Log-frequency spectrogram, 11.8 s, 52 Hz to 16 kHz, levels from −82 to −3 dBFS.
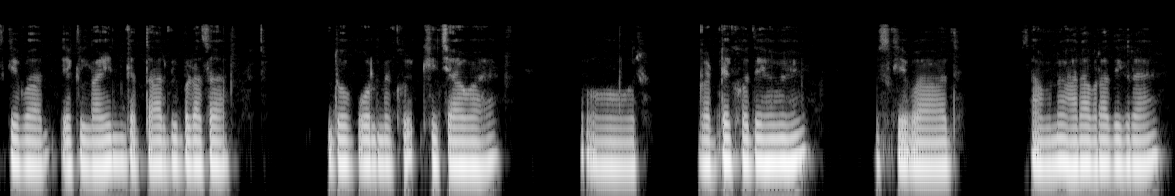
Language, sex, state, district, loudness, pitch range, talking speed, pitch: Hindi, male, Chhattisgarh, Bastar, -17 LUFS, 130-140 Hz, 140 wpm, 135 Hz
